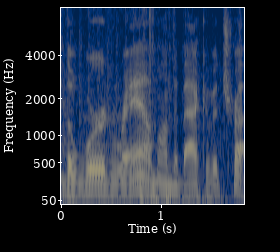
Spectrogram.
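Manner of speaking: usual speaking voice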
